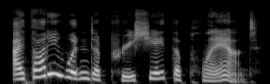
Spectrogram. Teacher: For each of those T's, my tongue is stopped at the top of my mouth. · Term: stopped T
